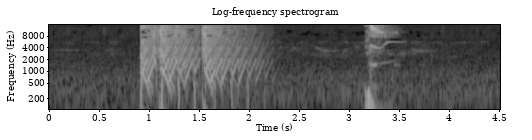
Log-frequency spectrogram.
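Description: Cartoon battle sound effects clatter and whoosh.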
